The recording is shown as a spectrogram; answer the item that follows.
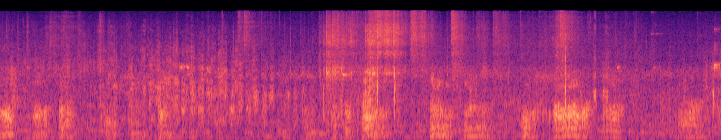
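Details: A litter of Golden Retriever puppies, six weeks old and kept in a cage, make a busy stream of whimpers, squeaky yips and panting, with frequent rattling and scuffling noises throughout.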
